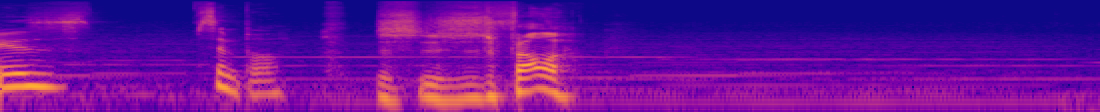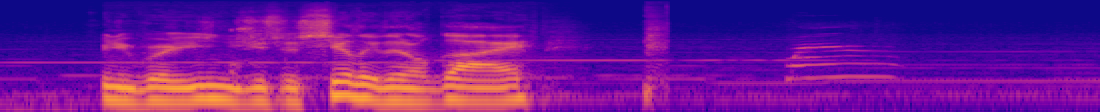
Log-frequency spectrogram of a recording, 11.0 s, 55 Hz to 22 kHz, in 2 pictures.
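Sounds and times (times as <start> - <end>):
speech: 0.0 - 3.0, 6.0 - 8.9
cat meowing: 9.4 - 10.1.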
